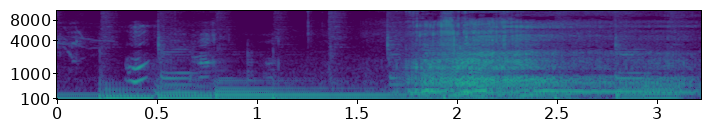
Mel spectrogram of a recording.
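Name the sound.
cat meowing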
